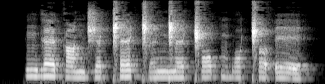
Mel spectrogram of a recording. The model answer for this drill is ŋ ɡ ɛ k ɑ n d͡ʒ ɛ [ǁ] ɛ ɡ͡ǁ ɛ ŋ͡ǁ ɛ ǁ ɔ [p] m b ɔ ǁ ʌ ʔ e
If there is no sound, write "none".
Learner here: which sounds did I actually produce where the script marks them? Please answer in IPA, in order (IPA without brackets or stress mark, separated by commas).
ǁ, p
